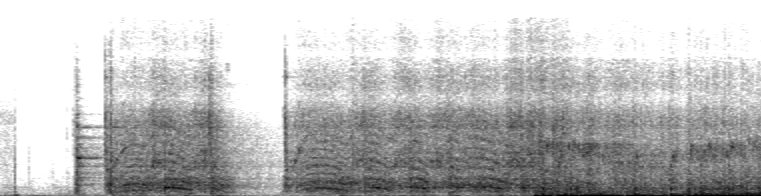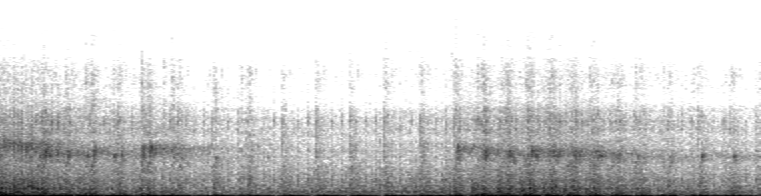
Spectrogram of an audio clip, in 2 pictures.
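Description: Catches after a few cranks, then settles into a loud, lumpy, rapid bark from the open header; a healthy idle after first start.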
